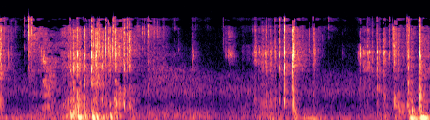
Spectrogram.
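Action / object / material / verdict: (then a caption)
scrape / bar soap cut with a blade / soap / none. A craft blade cuts crunchy pieces off a thin remaining orange slab of dry bar soap held in the fingers. The result is quiet, bright, crisp crunching and crackling in three short clusters of rapid dry snaps, separated by near silence.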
